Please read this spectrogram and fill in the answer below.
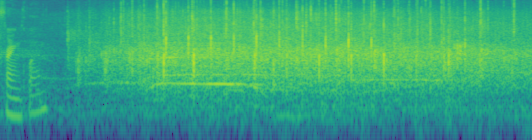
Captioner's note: audience applauding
